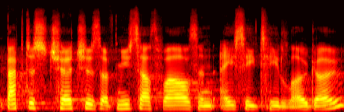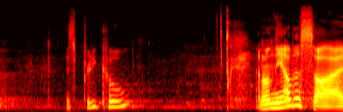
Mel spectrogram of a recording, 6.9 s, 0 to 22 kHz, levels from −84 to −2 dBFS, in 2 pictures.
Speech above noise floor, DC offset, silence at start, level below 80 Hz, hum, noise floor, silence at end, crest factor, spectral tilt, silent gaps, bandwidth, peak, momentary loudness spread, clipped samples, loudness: 32 dB; under 0.1%; 0 s; -82 dBFS; none; -54 dBFS; 0 s; 22 dB; -3.5 dB/octave; none; 17 kHz; -2 dBFS; 16 LU; under 0.1%; -23 LUFS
